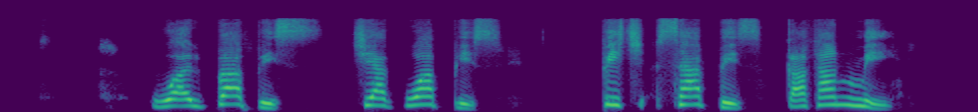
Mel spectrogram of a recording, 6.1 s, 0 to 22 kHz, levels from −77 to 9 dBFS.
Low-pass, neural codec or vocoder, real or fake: 10.8 kHz; codec, 16 kHz in and 24 kHz out, 0.9 kbps, LongCat-Audio-Codec, four codebook decoder; fake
